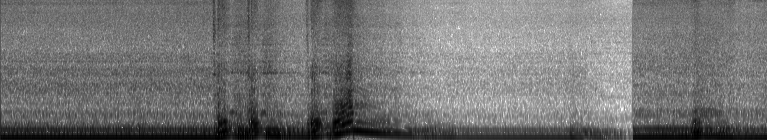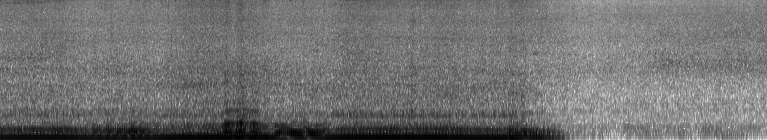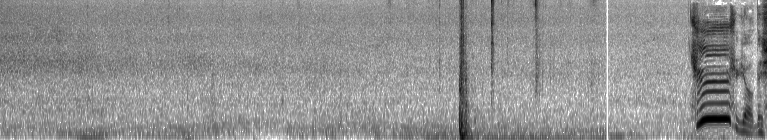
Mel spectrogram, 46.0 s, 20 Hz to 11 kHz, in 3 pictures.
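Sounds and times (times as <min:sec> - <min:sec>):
car engine revving and idling: 0:00.0 - 0:26.8.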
